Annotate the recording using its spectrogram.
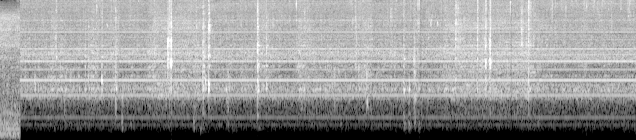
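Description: Thin carbon-fibre frame plates and camera-mount pieces clicking and scraping against each other as they are handled and forced into tight slots: about a dozen sharp, irregular clicks over a thin hiss with faint steady high tones and no low end.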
